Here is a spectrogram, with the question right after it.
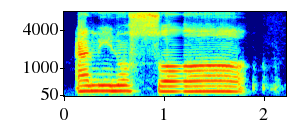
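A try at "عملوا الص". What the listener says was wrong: But right now, it's sounding like you're saying an alif, the sound of alif. Okay. So the sound of ayn is different to the sound of alif. So we have to really distinguish the sounds between alif and ayn. Amilu salihati.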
